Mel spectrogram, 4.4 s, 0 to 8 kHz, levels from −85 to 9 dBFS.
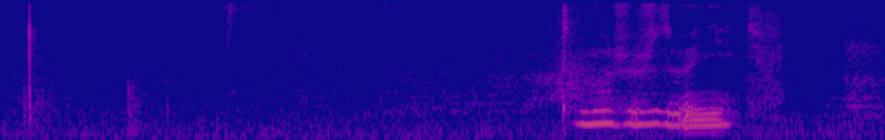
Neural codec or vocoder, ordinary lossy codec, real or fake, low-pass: none; none; real; none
